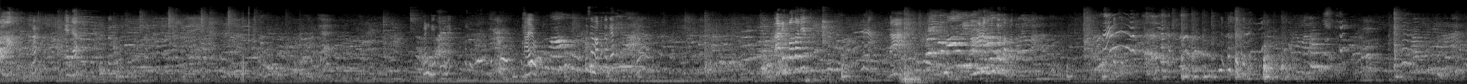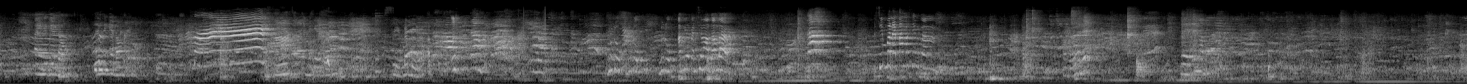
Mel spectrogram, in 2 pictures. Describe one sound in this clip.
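A woman speaks to the children.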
